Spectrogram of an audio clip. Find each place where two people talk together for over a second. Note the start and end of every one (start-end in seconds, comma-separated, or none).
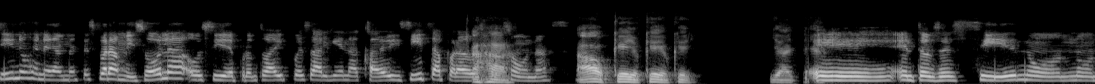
none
